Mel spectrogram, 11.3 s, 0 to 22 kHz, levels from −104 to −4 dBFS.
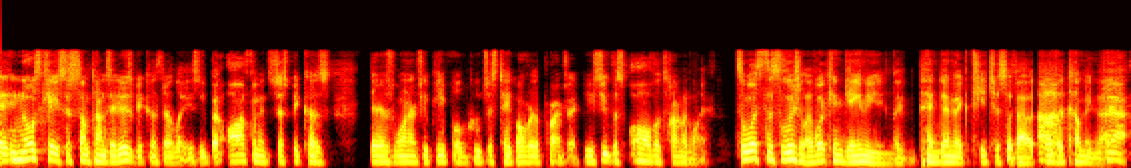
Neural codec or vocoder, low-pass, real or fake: codec, 44.1 kHz, 2.6 kbps, SNAC; 7.2 kHz; fake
